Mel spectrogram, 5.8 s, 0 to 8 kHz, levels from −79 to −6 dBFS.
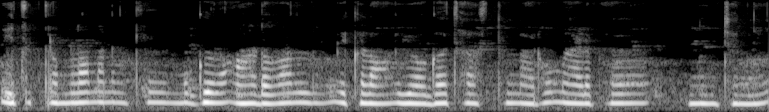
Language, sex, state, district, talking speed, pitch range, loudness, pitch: Telugu, female, Andhra Pradesh, Chittoor, 125 wpm, 240-260 Hz, -18 LUFS, 250 Hz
